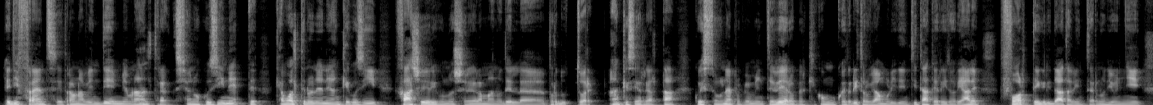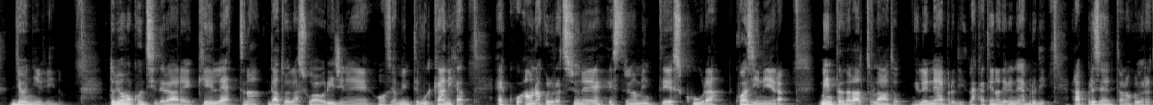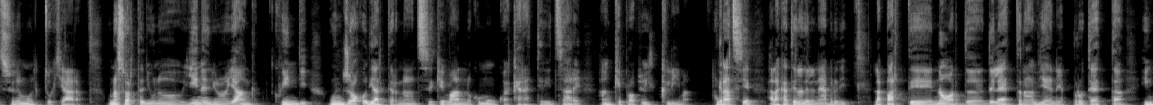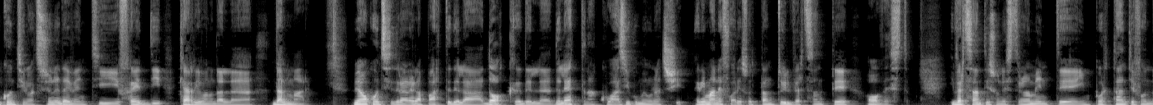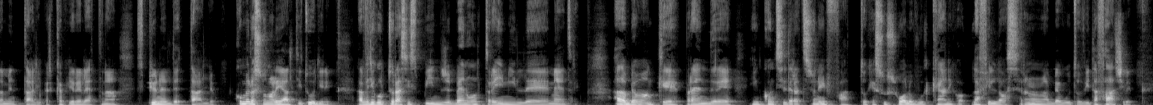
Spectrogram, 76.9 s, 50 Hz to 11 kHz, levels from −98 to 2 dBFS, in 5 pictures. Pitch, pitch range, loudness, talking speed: 120 Hz, 105-140 Hz, -24 LUFS, 145 wpm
